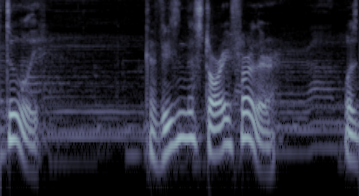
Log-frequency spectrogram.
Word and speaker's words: Dula: His real name was Tom Dula, but the local pronunciation was Dooley.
